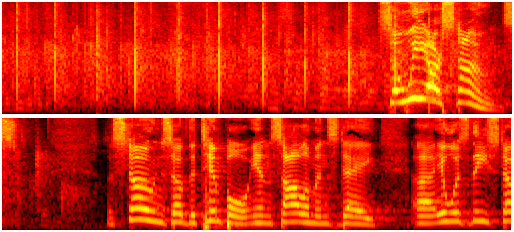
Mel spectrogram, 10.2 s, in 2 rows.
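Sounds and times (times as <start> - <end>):
crowd audience clapping hands: 0.0 - 5.9
speech: 2.9 - 5.3, 6.2 - 10.1.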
